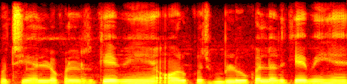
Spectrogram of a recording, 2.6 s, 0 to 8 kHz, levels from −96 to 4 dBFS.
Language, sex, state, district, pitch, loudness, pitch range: Hindi, male, Uttar Pradesh, Deoria, 130 Hz, -15 LUFS, 130-135 Hz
